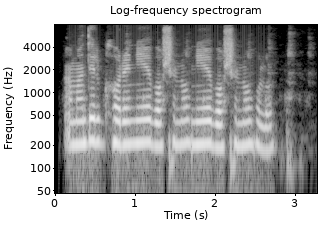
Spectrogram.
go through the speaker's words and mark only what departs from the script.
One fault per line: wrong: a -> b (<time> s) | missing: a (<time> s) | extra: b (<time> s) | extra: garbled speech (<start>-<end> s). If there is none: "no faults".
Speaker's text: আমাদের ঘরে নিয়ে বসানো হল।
extra: নিয়ে বসানো (1.7 s)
